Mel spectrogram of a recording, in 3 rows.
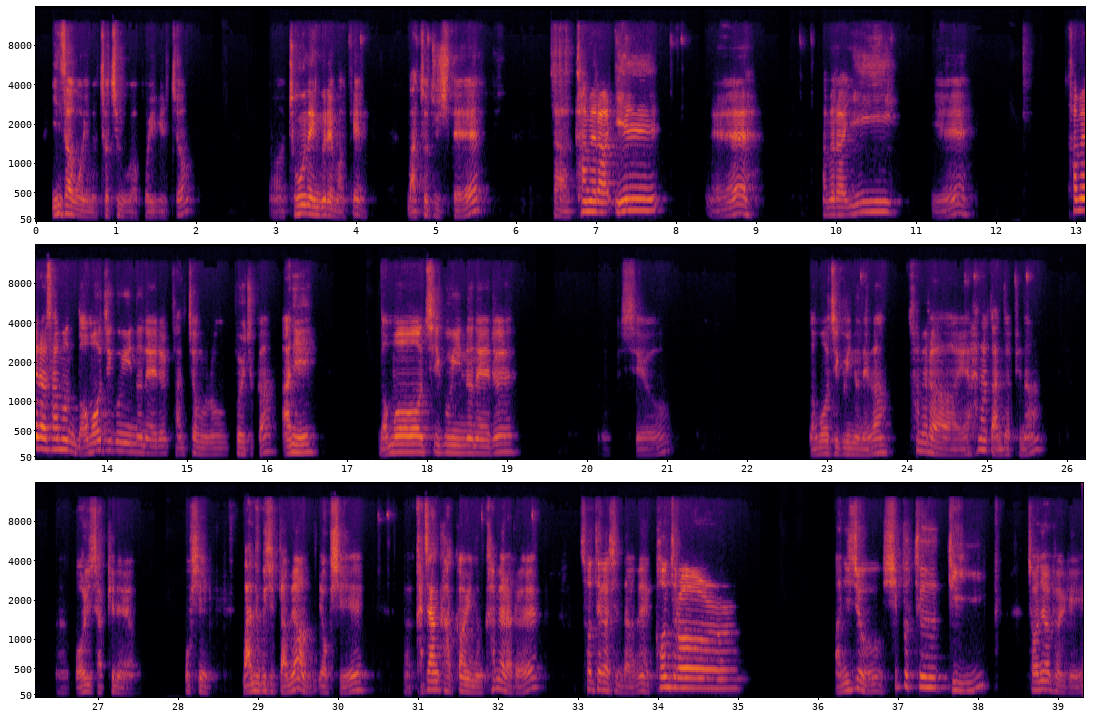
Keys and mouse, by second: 4.7 click, 4.9-7.3 middle drag, 7.3-30.6 drag, 30.6-31.8 middle drag, 31.8-39.3 drag, 38.3 shift+d.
